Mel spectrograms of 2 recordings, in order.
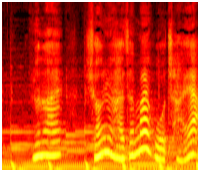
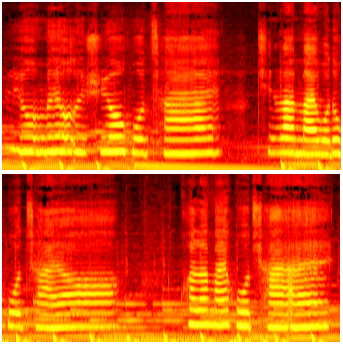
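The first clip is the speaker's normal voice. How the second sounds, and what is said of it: Trembling little girl's voice. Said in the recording (Chinese): “用颤抖的声音说着”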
